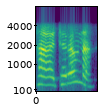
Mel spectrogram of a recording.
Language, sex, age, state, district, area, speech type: Marathi, female, 18-30, Maharashtra, Ahmednagar, rural, conversation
